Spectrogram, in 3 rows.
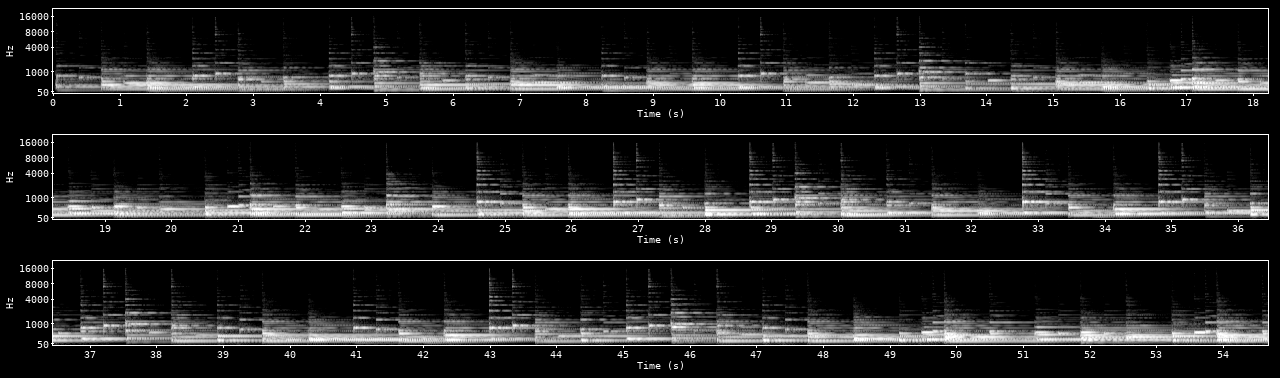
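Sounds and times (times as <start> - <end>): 
harp duet: 0.0 - 54.6.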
